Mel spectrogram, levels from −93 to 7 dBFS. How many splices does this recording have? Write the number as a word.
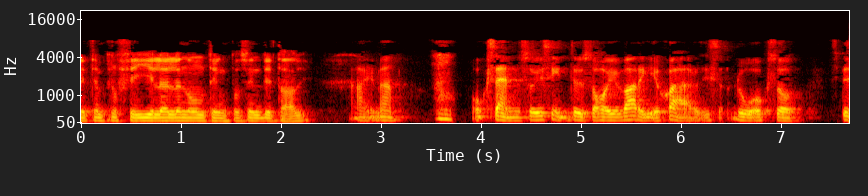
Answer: zero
